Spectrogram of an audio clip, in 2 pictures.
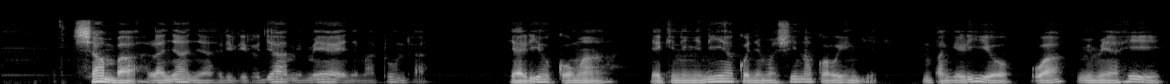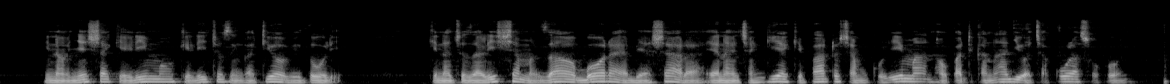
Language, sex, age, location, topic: Swahili, male, 25-35, Dar es Salaam, agriculture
